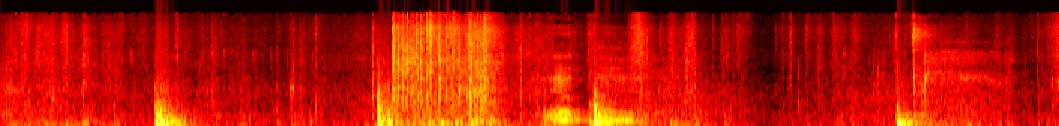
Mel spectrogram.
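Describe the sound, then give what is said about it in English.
A deck of tarot cards being shuffled: a few sharp taps and slides, then a longer crisp riffling burst, followed by more brief shuffles with a faint voice murmuring underneath. “Let's get one more shuffle.”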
